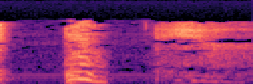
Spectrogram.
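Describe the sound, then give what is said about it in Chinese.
A man clears his throat in one short, rough burst, then gives a softer, breathy rasp that lingers for a moment before fading. “菲利维教授清了清嗓子”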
